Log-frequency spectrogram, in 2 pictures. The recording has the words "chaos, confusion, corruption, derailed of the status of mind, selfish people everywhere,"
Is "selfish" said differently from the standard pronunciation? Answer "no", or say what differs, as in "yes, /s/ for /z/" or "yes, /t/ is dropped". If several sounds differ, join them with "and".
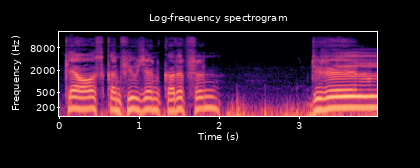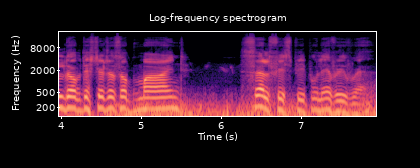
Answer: yes, /s/ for /ʃ/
